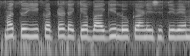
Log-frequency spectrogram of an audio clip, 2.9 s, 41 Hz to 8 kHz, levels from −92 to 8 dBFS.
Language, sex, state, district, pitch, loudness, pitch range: Kannada, female, Karnataka, Bidar, 245 Hz, -16 LUFS, 235-260 Hz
